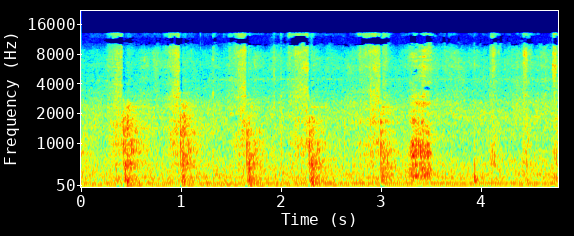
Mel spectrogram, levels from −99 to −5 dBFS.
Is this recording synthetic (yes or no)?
no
